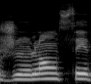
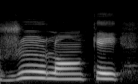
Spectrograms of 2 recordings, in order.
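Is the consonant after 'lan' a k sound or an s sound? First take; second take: s sound; k sound. First: The consonant after 'lan' is a soft s. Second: The consonant after 'lan' is a hard k. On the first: The speaker calls it right. "Je dois dire je lançais" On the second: The speaker calls it wrong. "le C devant A, ça se prononce K"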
